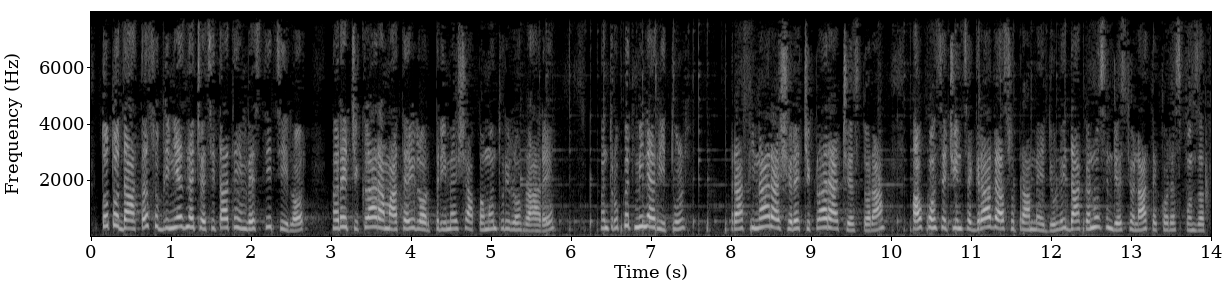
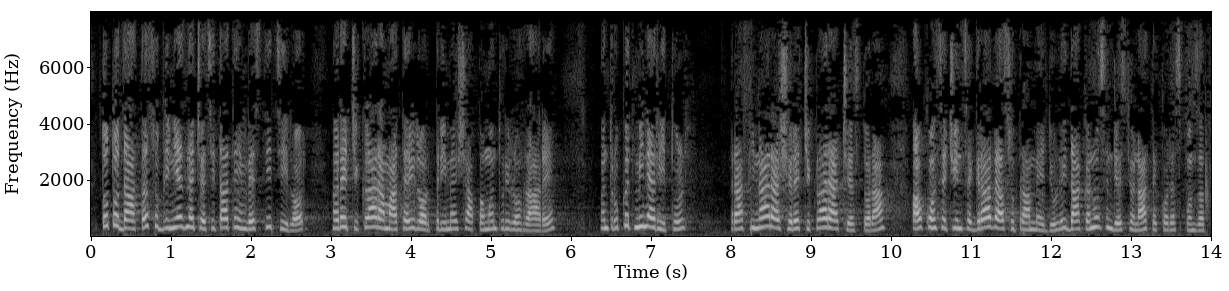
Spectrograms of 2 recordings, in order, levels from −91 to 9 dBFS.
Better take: second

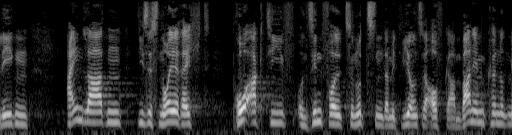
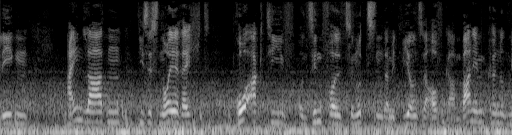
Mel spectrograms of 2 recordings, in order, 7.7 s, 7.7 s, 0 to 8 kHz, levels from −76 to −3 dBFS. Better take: first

